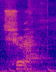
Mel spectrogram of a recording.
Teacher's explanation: You gotta get the CH sound from deep in your throat. Churra. Gotta roll the tongue.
